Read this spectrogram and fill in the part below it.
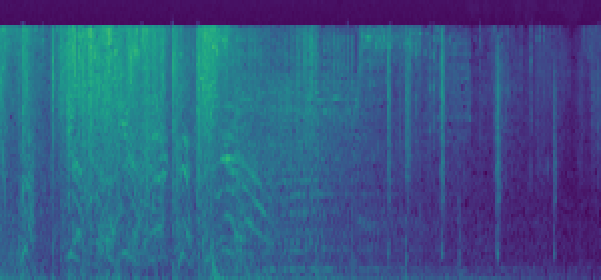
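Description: Punches and kicks land with sharp thuds during a fight.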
